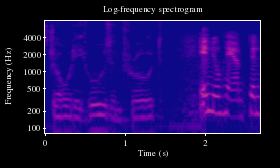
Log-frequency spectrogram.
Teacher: she had a little bit of a Minnesota accent with the long vowels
